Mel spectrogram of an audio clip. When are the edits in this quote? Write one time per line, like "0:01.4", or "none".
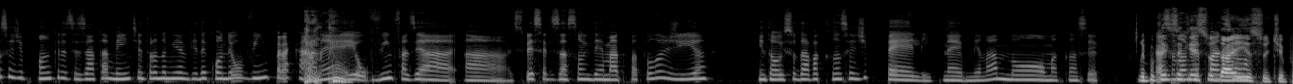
none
